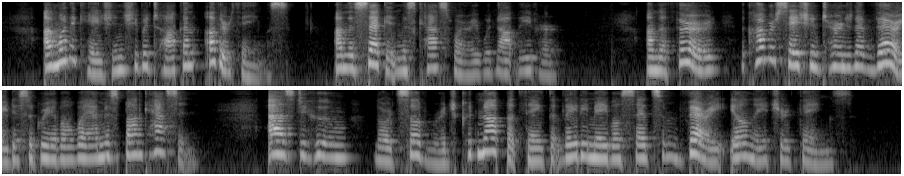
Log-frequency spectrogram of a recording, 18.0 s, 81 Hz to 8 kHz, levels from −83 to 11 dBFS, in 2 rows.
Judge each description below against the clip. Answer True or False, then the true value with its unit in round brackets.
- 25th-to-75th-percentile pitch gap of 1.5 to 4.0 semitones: False (5.3 semitones)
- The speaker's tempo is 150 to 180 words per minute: True (165 wpm)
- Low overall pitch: False (200 Hz)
